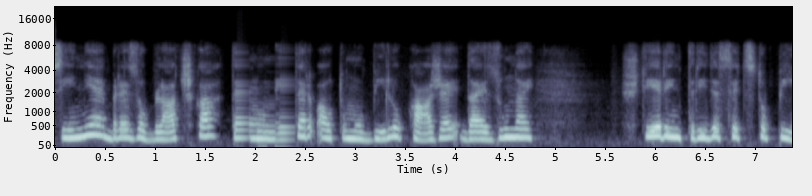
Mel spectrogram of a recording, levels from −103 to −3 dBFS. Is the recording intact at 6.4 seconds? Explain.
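Yes, the speech at 6.4 seconds is intact, with no dropout, glitch or other fault at that moment.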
